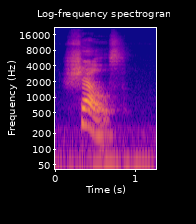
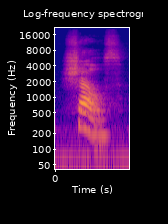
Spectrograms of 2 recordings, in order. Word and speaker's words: shells: cells and shells shells note the ending on cells and shells is actually a z sounds which is voiced z sells shells that's me overemphasizing it'll be a little softer cells shells so it's almost kind of a mix between a z and an s when it's at the end like that okay so let's look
